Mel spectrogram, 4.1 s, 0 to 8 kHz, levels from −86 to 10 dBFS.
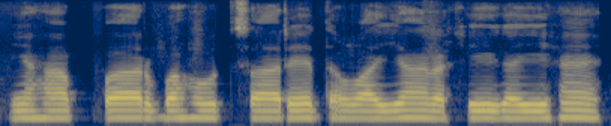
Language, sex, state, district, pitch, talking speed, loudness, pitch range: Hindi, male, Jharkhand, Deoghar, 130 Hz, 115 wpm, -15 LUFS, 130-135 Hz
